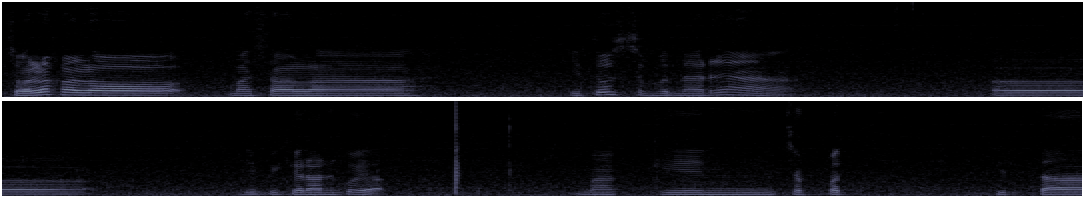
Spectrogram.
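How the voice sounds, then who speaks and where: A man leading a casual group discussion in an online game, talking informally. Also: on the high side. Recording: hissy gamer voice chat.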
